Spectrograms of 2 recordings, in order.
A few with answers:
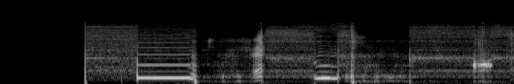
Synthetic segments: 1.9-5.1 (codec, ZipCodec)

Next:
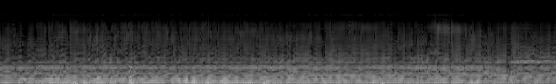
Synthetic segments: 0.0-5.6 (vocoder, BigVGAN v2)

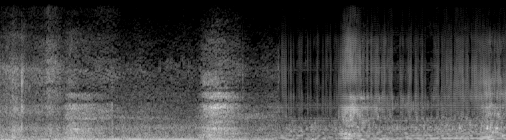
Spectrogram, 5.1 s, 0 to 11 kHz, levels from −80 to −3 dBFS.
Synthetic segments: 2.8-5.1 (vocoder, BigVGAN v2)

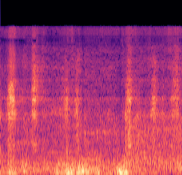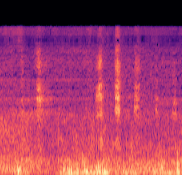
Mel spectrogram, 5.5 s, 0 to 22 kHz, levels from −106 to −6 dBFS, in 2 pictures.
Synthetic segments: 0.0-4.1 (codec, SNAC); 5.1-5.5

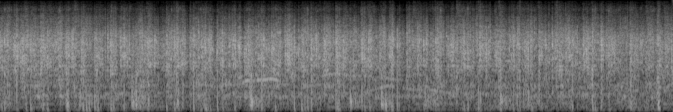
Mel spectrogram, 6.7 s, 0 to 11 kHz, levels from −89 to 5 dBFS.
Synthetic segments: none

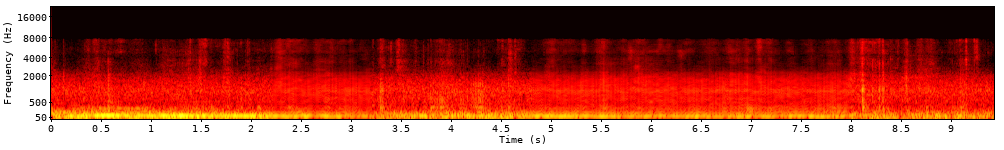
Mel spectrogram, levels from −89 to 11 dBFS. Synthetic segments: 2.2-3.2 (vocoder, Vocos); 4.8-8.0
